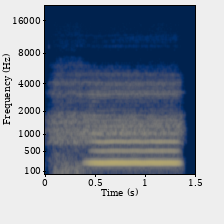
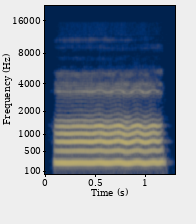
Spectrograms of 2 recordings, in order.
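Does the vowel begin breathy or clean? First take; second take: breathy; clean. First: A puff of breath comes before the vowel. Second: The vowel starts cleanly with no breath first. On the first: "breathy onset, where our airflow or our breath precedes our vocal fold closure" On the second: "balanced, which is our default"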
